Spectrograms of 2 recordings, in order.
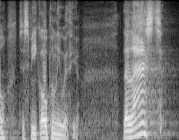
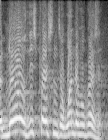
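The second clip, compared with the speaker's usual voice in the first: higher, louder mock gushing praise; gushing parishioner; 9 semitones higher, 4 dB louder than usual. People insisting to the priest a person is wonderful. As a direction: play the eager admirer.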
